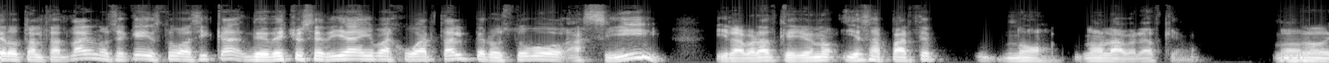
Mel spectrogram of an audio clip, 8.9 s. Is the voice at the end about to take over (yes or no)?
yes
